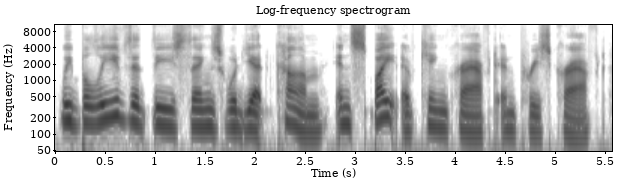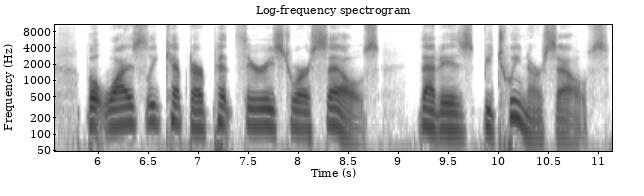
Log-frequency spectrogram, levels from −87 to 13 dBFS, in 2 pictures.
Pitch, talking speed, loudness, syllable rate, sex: 140 Hz, 140 wpm, -21 LUFS, 3.9 syllables/s, male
